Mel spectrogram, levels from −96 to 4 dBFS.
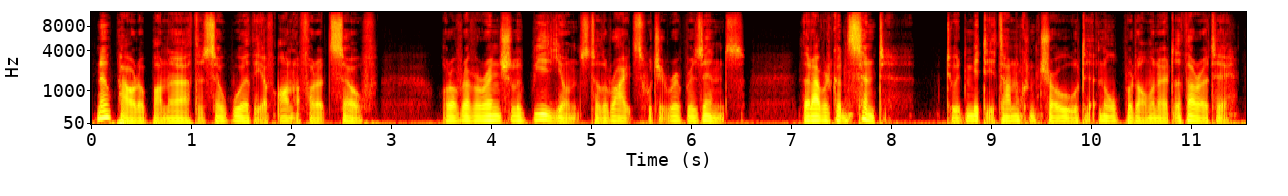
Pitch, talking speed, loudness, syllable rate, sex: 90 Hz, 175 wpm, -23 LUFS, 6.2 syllables/s, male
